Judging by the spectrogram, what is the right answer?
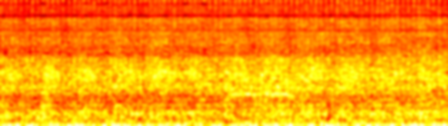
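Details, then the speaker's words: Car running with the engine management light on after an intake/exhaust swap, engine visibly jumping: an uneven, chuffing idle with irregular puffs and no steady beat, like a misfire; a fault code was stored. "it was chuffing it's chuffing like it's misfiring please you see it's like it's moving a bit as well like jumping"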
